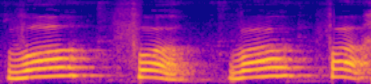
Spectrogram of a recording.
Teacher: व और फ बोलते समय जो हमारे ऊपर के दांत है वो नीचे वाले होठों से स्पर्श कर रहे हैं। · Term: दंत्योष्ठ्य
